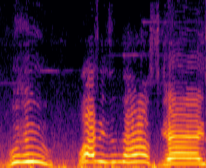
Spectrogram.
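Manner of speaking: high, loud happy whoops; excited cheering. Real, not acted. Streamer cheering as a viewer joins the live. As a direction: cheer like a fan.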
